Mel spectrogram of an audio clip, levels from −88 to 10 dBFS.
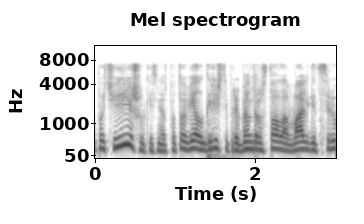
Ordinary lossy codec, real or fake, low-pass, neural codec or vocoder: AAC, 64 kbps; real; 7.2 kHz; none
